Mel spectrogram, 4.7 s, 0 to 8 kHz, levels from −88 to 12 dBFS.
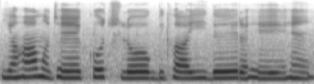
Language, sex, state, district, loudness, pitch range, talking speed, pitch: Hindi, female, Madhya Pradesh, Katni, -12 LUFS, 225-260 Hz, 100 wpm, 235 Hz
